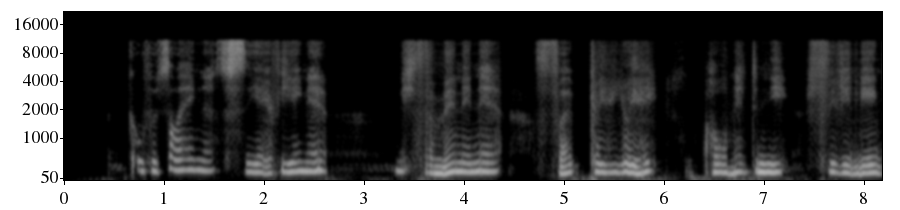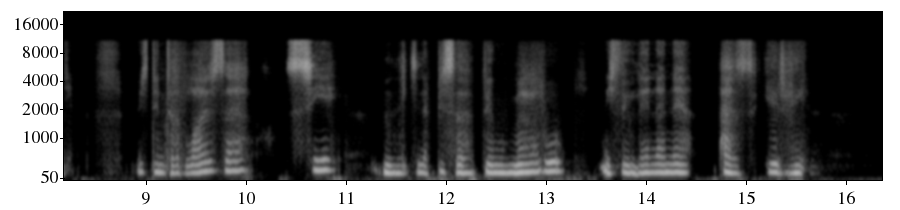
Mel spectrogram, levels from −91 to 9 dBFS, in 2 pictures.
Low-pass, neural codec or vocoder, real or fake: 10.8 kHz; codec, 16 kHz in and 24 kHz out, 0.4 kbps, LongCat-Audio-Codec, four codebook decoder; fake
